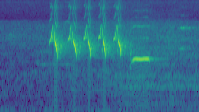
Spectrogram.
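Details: Greater green leafbird song used as a lure to provoke a caged bird: five quick, bright, piercing chirps in a row, then one short thin whistle.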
